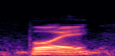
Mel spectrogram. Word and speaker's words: buoy: it for Californians listening the black buoy out the back in Australia pronounce it boy uh that's where it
